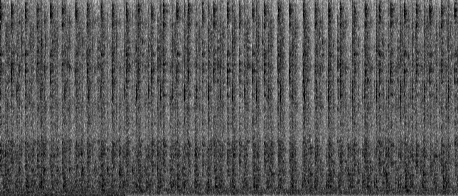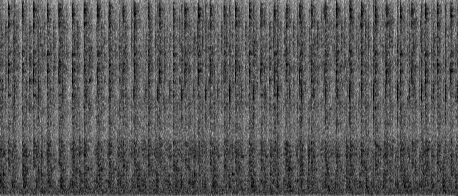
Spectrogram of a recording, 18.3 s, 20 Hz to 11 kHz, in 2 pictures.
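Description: Powered escapement of an 1887 F. Kroeber marine ship's clock, whose escape wheel has a few short teeth, ticks in a fast, steady, even rhythm as the teeth meet the pallets, close up and quiet with no voices.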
